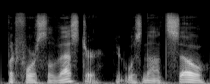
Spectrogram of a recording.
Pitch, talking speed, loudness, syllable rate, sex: 85 Hz, 200 wpm, -18 LUFS, 4.8 syllables/s, male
